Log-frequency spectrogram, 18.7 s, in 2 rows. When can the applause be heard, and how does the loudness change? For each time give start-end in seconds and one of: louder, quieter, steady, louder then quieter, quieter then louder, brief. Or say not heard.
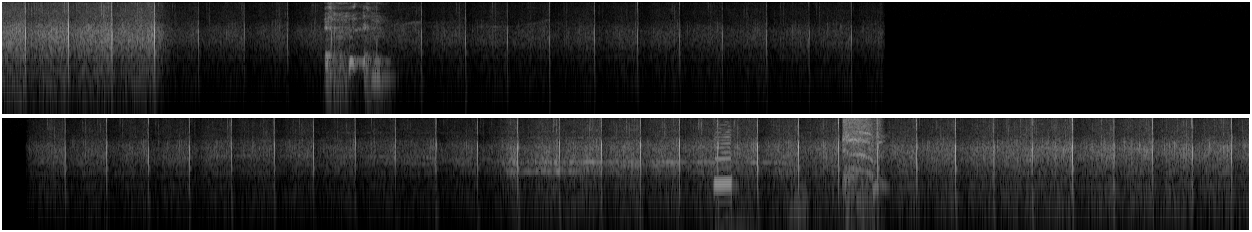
0.0-6.7 quieter
9.6-18.6 louder then quieter.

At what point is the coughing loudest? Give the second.
15 s.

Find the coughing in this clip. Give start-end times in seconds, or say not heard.
2.4-2.9, 14.7-16.0.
